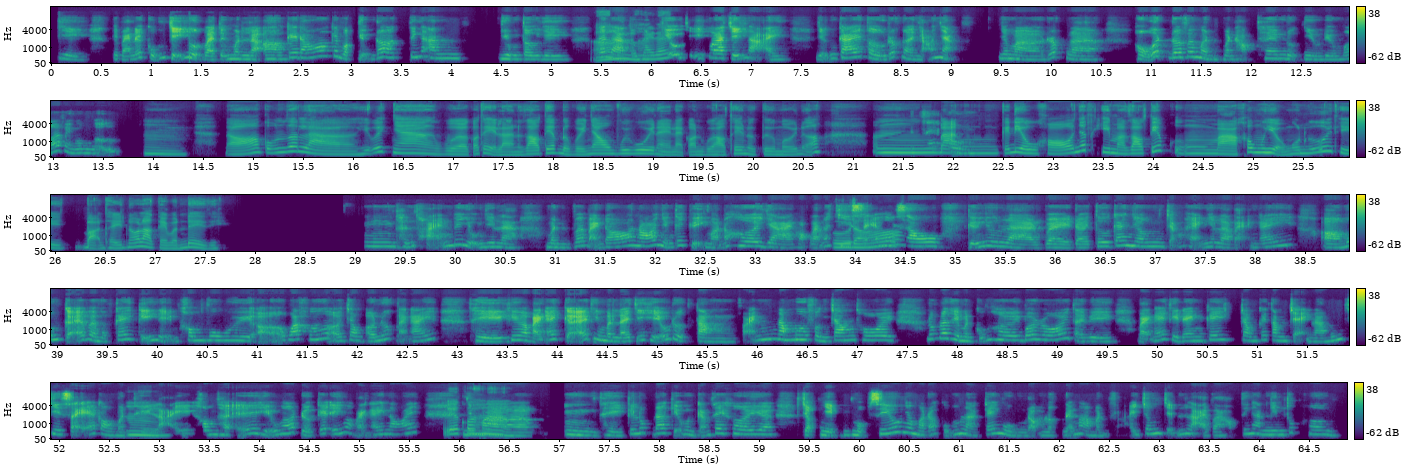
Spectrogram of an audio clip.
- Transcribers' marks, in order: tapping; other background noise; distorted speech
- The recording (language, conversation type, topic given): Vietnamese, podcast, Bạn có thể kể về một lần bạn và một người lạ không nói cùng ngôn ngữ nhưng vẫn hiểu nhau được không?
